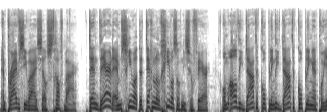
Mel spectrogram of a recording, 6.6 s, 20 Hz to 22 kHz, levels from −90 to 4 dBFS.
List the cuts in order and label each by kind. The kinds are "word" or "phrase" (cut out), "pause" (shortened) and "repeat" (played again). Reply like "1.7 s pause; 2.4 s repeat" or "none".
1.6 s pause; 2.7 s phrase; 4.3 s pause; 5.5 s repeat

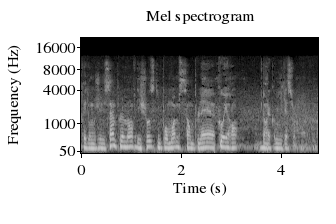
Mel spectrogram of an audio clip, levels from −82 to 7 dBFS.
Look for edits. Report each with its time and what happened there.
1.1 s word; 2.7 s word; 3.7 s phrase

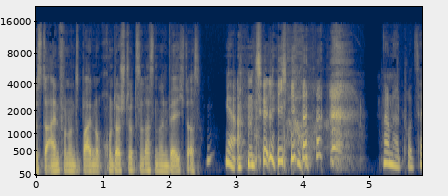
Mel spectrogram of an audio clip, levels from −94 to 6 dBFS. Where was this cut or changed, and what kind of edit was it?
none

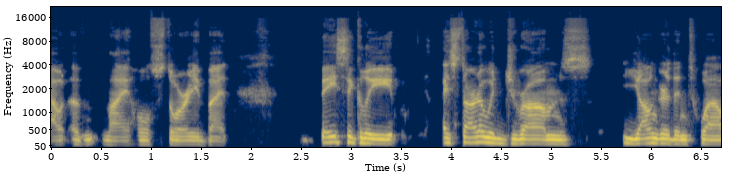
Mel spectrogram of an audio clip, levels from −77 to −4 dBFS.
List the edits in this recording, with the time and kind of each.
none

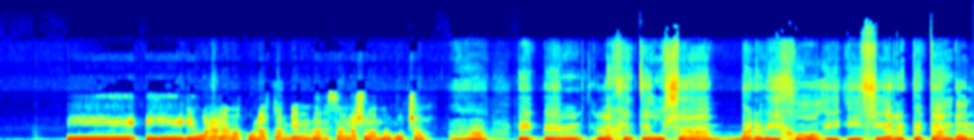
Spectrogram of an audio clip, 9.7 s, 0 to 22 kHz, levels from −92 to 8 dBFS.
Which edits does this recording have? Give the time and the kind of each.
4.4 s pause

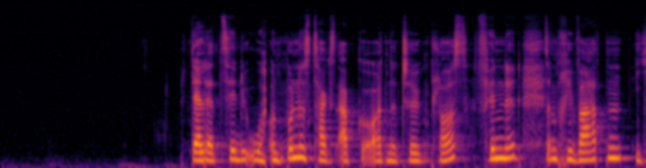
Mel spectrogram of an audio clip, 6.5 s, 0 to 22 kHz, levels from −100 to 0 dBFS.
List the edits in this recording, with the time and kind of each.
2.0 s word; 2.7 s word; 4.3 s word; 5.5 s word

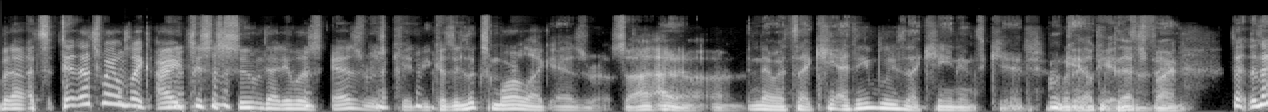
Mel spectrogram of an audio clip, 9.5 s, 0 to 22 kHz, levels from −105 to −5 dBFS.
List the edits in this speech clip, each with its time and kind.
none

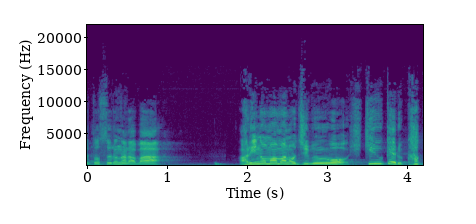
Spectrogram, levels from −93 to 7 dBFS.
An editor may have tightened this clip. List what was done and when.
1.7 s pause

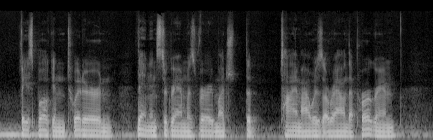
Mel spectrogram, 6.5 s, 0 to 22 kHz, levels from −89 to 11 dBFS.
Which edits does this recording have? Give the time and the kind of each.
none

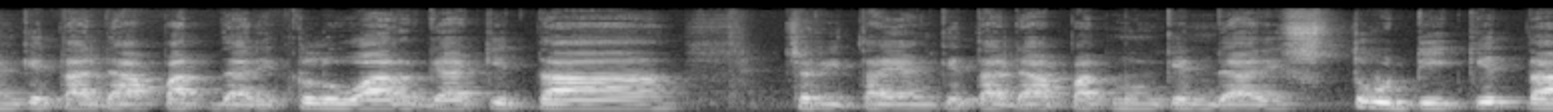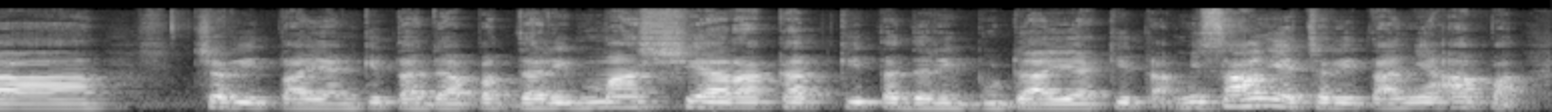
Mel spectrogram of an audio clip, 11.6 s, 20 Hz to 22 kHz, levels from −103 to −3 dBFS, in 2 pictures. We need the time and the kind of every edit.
none

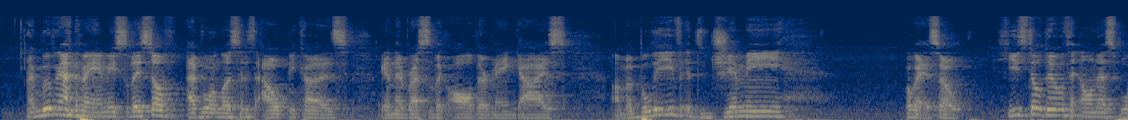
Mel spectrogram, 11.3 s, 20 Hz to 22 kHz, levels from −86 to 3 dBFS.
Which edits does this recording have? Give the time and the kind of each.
9.9 s pause

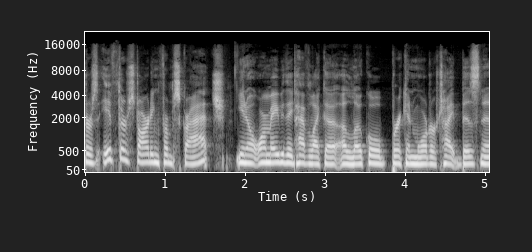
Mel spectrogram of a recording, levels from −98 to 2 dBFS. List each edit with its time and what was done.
1.8 s pause; 2.6 s word

